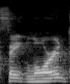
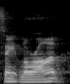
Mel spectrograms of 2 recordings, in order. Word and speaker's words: Saint Laurent: pronounced differently saint laurent it's not saint lawrence it's saint laurent the goyar is no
